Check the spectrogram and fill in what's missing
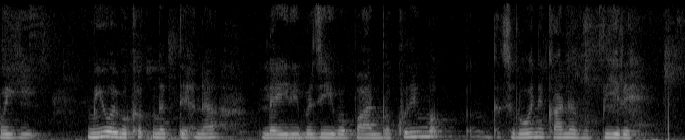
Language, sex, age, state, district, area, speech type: Manipuri, female, 30-45, Manipur, Thoubal, urban, spontaneous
